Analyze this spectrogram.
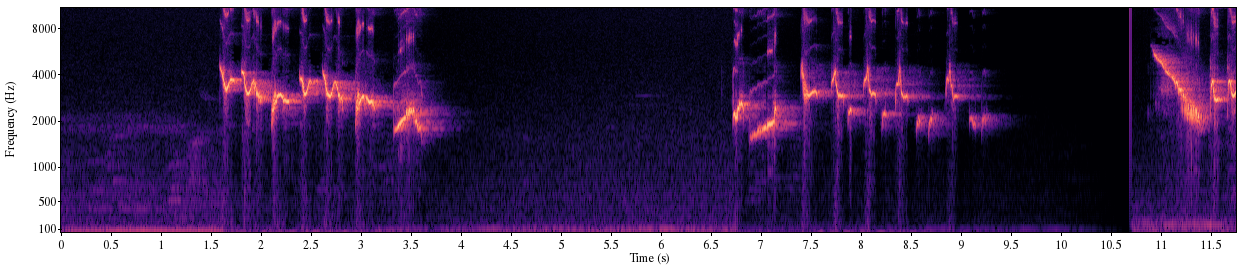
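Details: Lure song of the orange-headed thrush in ngeplong form, aimed at getting a silent bird to answer: two long bursts of quick, varied whistles and rapid notes with a quiet stretch between, and a sharp click before a final phrase.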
